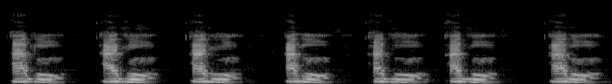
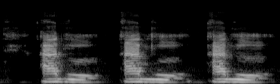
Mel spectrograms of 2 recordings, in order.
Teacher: suara huruf lam bergeser dari tengah kemudian ke kanan dan ke kiri lidah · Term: inhiraf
